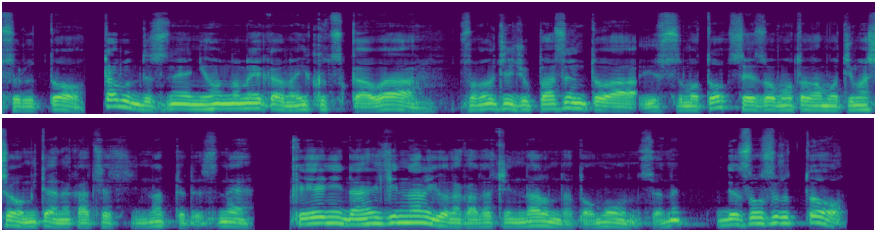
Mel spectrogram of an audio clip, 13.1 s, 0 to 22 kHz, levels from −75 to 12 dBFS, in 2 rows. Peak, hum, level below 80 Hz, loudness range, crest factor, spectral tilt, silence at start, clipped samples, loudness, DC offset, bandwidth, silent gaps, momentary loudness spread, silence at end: 0 dBFS; none; -56 dBFS; 2 LU; 12 dB; -5.5 dB/octave; 0 s; under 0.1%; -13 LUFS; under 0.1%; 16 kHz; none; 8 LU; 0.2 s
